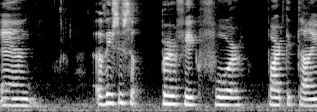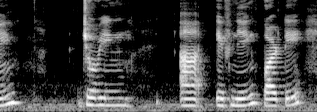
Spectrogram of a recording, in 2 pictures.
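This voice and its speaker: With fairly even intonation, a woman talks at a very slow pace broken by long, frequent pauses. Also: medium pitch for a woman. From Philippines. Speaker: beauty vlogger and overseas caregiver; beauty vlogger. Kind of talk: makeup review tutorial. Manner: halting. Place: home room. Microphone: phone near.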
